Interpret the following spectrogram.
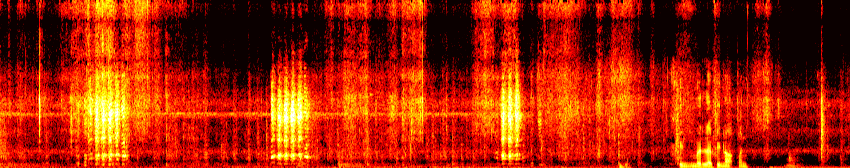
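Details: Newly bought goats, four more added to the herd, heard as scattered bleats roughly every three seconds over steady background noise, with a louder, broken, stuttering bleat near the end.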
